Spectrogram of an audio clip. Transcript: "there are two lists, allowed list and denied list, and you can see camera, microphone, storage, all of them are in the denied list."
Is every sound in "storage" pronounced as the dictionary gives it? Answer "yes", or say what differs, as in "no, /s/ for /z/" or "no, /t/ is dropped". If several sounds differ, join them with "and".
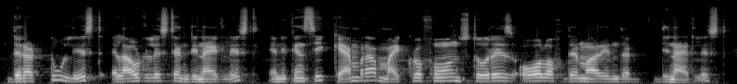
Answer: no, /z/ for /dʒ/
